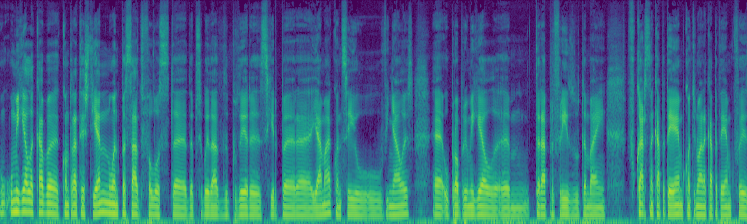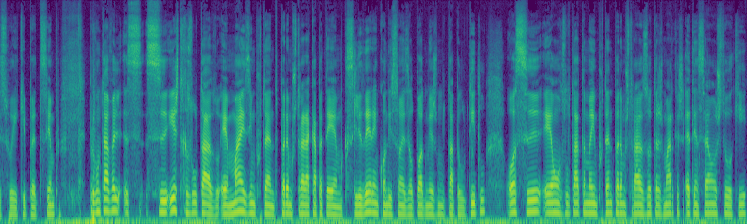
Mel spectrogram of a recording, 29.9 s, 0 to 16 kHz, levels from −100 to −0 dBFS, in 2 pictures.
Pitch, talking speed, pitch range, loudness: 110 Hz, 170 wpm, 100-120 Hz, -19 LUFS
